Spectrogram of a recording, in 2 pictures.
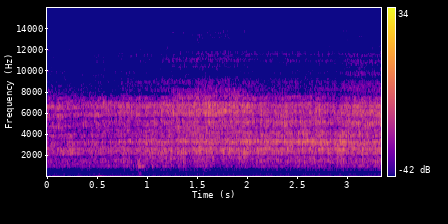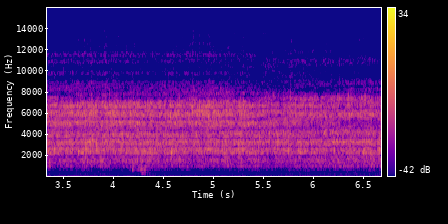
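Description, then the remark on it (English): Food sizzles steadily in a frying pan, a constant bright hiss with a few faint pops and crackles, fairly loud, with no one talking. “See you at the frying pan.”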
